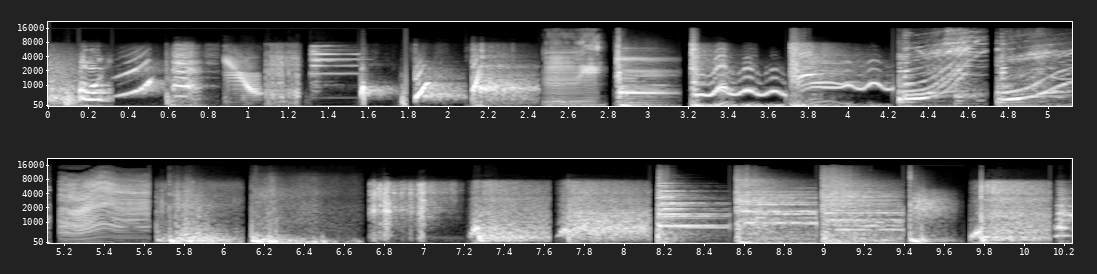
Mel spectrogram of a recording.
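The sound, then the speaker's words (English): A rapid run of short, varied sound effects played back from tape at an audio mixer's bay: boings, plops, clangs and thunks follow one another in quick succession, each cut off abruptly, loud and without talk. “The mixer would play this string of sound effects in rapid succession, till he heard the one that he wanted, and then he'd stop and grab it.”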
